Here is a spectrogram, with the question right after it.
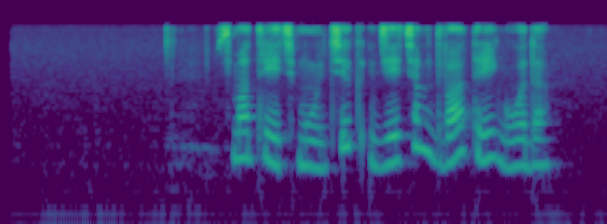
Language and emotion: Russian, neutral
